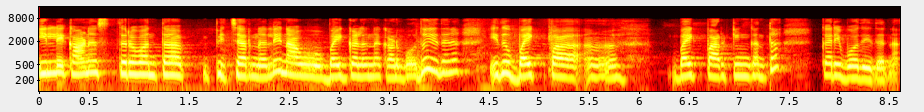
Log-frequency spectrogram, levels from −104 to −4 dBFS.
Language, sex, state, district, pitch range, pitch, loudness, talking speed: Kannada, female, Karnataka, Raichur, 245-285 Hz, 255 Hz, -16 LUFS, 105 wpm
